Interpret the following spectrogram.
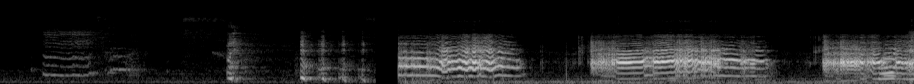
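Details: French Bulldog giving drawn-out, wavering whining howls in three long bursts separated by short pauses, after a faint high whimper and a few sharp clicks or knocks.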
